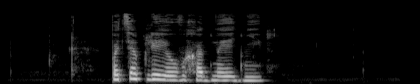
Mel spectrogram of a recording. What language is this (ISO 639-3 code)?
bel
